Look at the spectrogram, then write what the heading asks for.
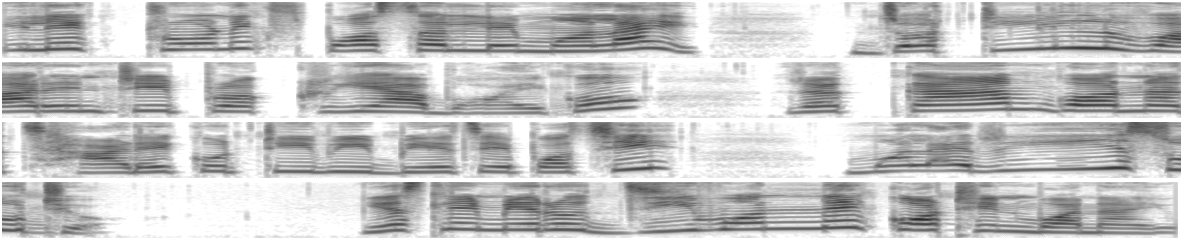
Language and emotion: Nepali, angry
